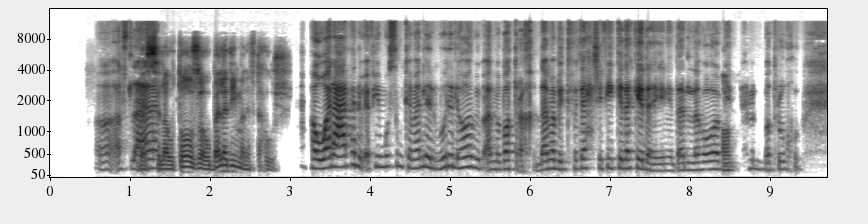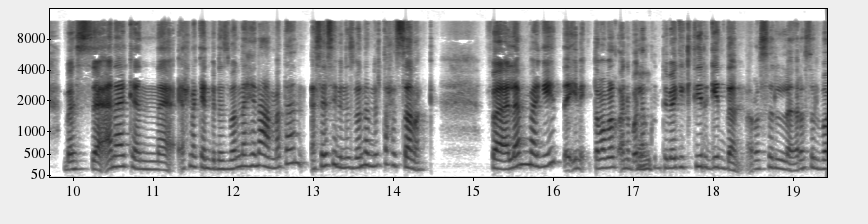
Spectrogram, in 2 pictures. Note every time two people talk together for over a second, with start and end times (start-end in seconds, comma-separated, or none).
none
